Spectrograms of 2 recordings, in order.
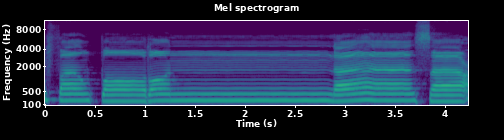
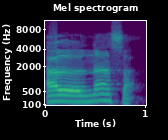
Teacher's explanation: Alif lamnya tidak muncul ke permukaan, tidak dibaca, alias dari fatoro langsung ke nun bertasdid. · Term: alif lam syamsiyah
